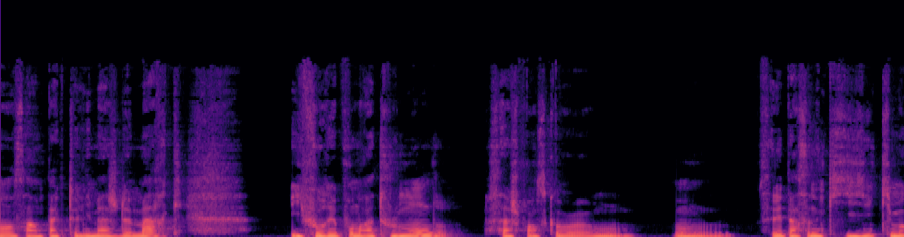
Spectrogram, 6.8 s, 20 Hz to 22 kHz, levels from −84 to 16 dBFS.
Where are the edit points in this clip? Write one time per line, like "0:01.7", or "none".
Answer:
none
